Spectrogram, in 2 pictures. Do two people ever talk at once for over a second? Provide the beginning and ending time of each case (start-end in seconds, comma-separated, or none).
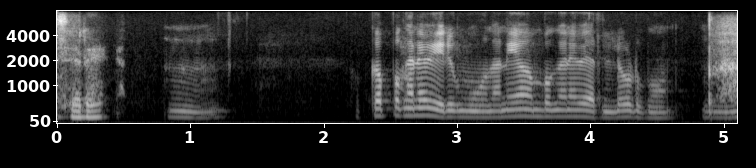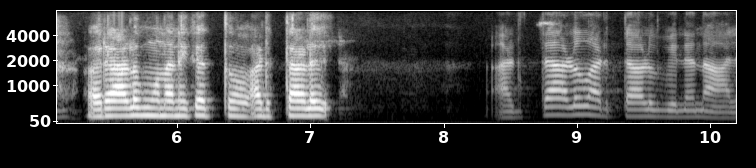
none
